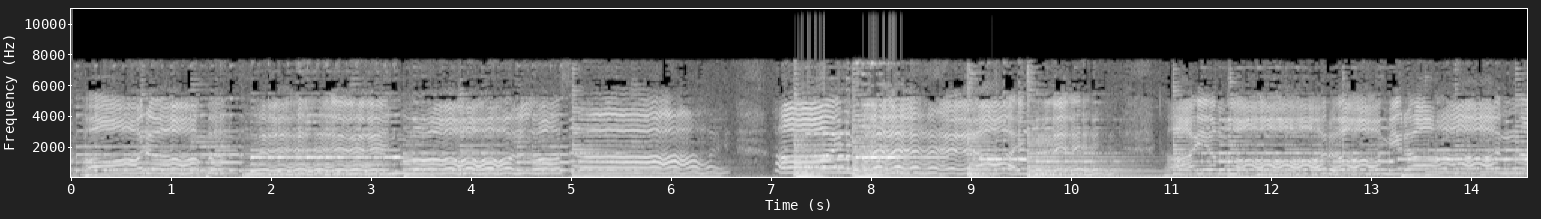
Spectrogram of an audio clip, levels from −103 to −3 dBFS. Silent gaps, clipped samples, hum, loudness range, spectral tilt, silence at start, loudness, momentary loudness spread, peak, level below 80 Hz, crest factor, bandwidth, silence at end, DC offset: none; under 0.1%; none; 4 LU; -3.5 dB/octave; 0 s; -13 LUFS; 8 LU; 0 dBFS; -38 dBFS; 14 dB; 11 kHz; 0 s; 0.3%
